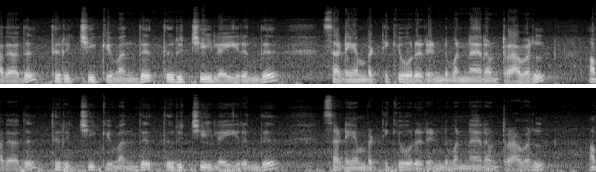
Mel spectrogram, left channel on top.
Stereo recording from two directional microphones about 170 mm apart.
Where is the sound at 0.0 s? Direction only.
Centre (ahead or behind).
